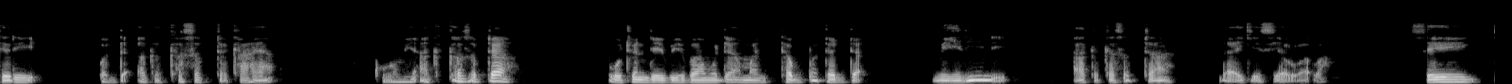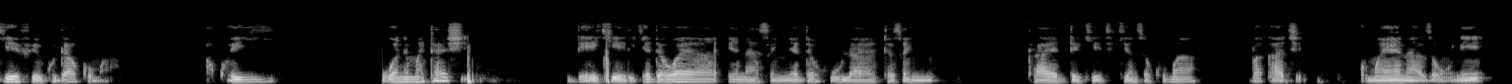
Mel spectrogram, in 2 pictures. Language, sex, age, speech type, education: Hausa, male, 30-45, spontaneous, tertiary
